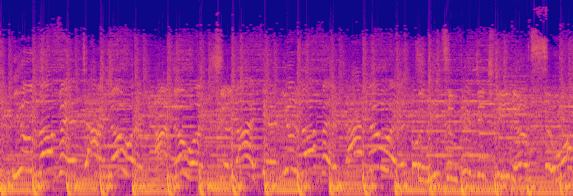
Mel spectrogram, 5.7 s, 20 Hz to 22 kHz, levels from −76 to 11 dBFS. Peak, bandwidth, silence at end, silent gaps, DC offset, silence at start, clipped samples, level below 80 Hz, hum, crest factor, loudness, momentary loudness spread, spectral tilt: 0 dBFS; over 20 kHz; 0 s; none; under 0.1%; 0 s; 1%; -20 dBFS; none; 8 dB; -7 LUFS; 1 LU; -4.5 dB/octave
